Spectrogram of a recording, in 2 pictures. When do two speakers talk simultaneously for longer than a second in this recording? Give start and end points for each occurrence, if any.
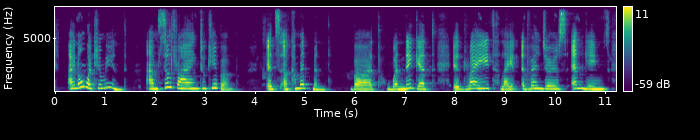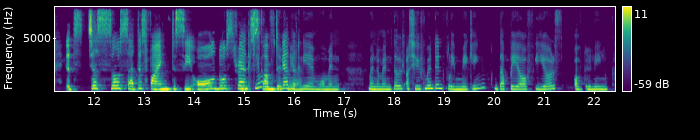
14.9-16.2

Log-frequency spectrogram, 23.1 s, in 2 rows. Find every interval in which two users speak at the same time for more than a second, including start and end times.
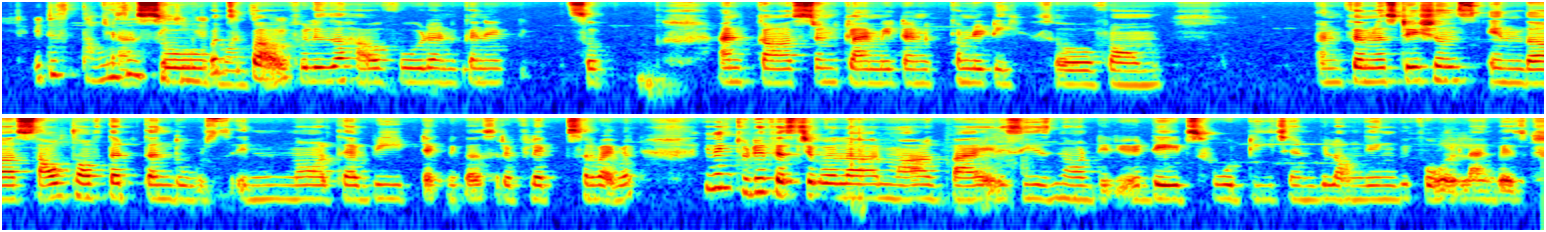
0.8-2.2

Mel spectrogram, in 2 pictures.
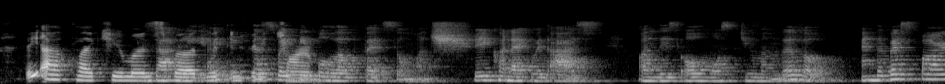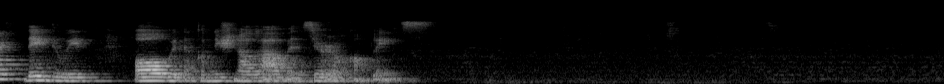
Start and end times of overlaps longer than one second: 1.4-3.2

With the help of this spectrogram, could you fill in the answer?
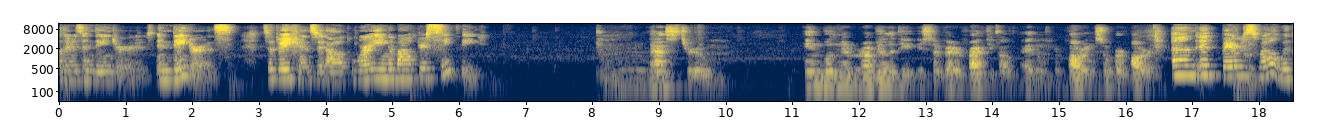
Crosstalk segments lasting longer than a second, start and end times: none

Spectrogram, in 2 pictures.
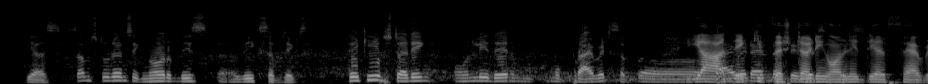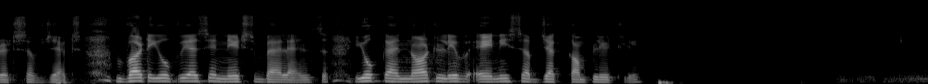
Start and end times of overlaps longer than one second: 6.9-8.5

